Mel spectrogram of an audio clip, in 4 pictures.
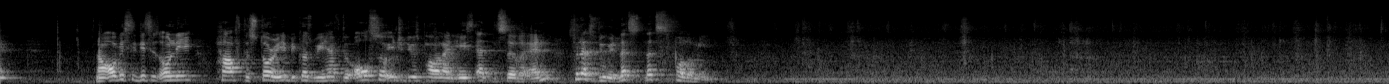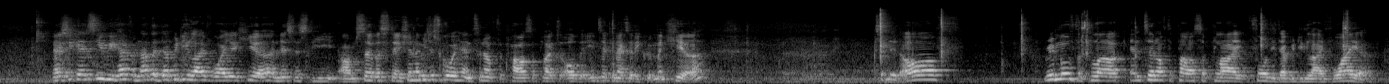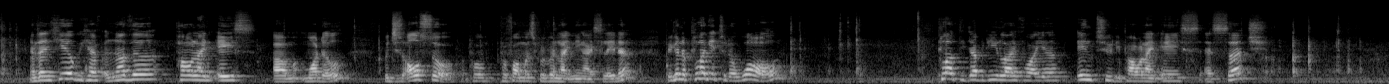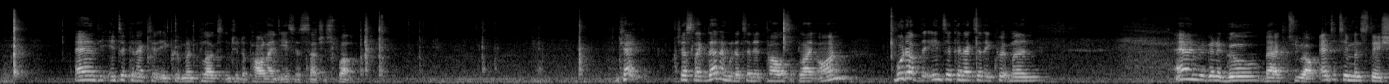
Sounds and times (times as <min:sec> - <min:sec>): Speech: 0:00.0 - 0:00.2, 0:01.0 - 0:07.2, 0:14.3 - 0:21.0, 0:22.6 - 0:23.5, 0:24.3 - 0:35.7, 0:37.2 - 0:40.5, 0:42.4 - 0:45.4, 0:47.8 - 0:52.1, 0:53.4 - 0:55.5.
